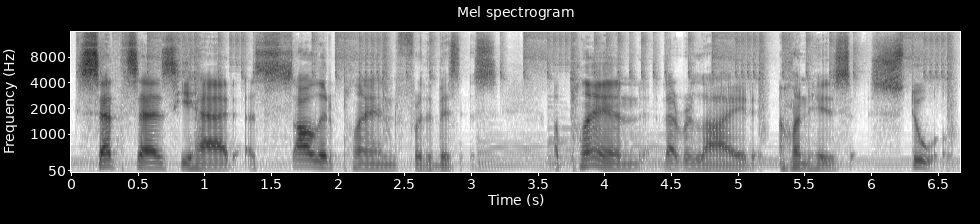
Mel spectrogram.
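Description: A man's voice: lowish voice, expressive, slow, faint music behind. A man narrating a podcast story in a wry, upbeat way.

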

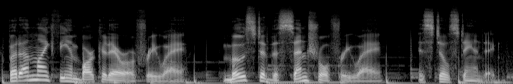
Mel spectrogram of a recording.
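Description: Man, radio reporter, low voice, lively pitch, faint music underneath. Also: moderate pace. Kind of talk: scripted radio narration. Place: outdoors in a city park.

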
